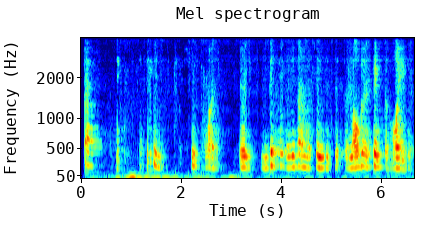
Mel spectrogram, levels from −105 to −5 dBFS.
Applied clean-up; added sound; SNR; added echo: neural mask model DeepFilterNet 3.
